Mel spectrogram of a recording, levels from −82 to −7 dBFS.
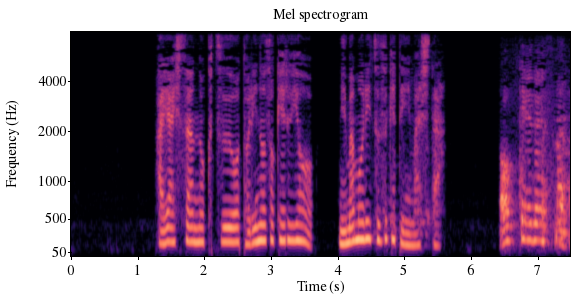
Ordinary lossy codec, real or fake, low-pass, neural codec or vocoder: none; real; none; none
